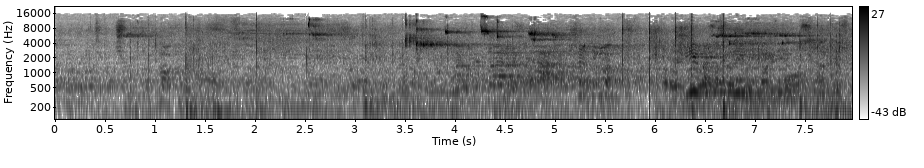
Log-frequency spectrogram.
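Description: A ball is kicked with sharp thuds in a large echoing hall.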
